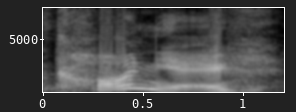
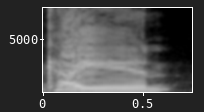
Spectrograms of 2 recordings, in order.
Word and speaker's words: Kanye: It's Kanye. They literally said, "Good morning, Cayenne."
